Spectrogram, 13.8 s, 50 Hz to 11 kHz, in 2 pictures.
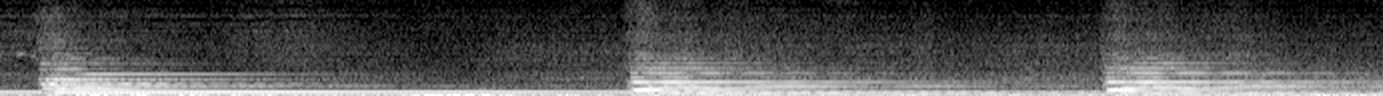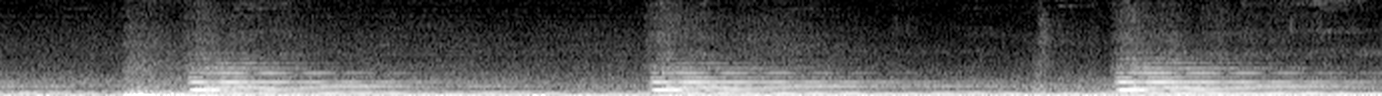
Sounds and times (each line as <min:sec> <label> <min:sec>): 0:00.0 churchbells 0:13.8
